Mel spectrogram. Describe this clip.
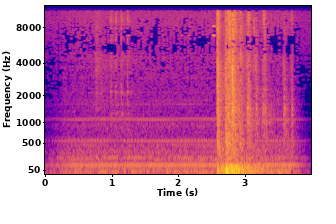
Door hinges closing.
binaural, door, field-recording, music-hall, public-space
